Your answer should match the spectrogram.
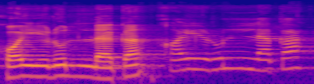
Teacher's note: وَلَلْآخِرَةُ وللآخرة خَيْرٌ لَكَ، خير لك ہاں یا لین کا قاعدہ اور دو را کے اوپر دو پیش، را کو پر پڑھا جائے گا اور دو پیش کی تنوین کے بعد حروف یرملون میں سے لام آ رہا ہے تو یہاں ادغام بلا گنہ، ادغام بنا بلا گنہ یعنی بغیر گنہ کے یہاں ادغام ہوگا.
